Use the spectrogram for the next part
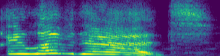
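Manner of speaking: high, gushing coo over a cute photo. Real, not acted. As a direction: coo at it like something adorable. Cooing over a tattoo photo.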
